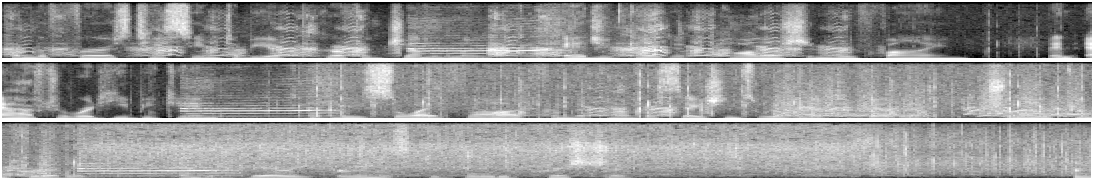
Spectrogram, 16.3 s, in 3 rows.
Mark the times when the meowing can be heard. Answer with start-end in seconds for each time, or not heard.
2.0-3.3, 6.3-7.6, 11.2-12.3.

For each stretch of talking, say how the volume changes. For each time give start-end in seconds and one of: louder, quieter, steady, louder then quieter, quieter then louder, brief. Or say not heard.
0.0-14.1 steady.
